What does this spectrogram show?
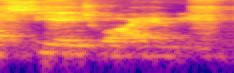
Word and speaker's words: chyme: or c h y usually you pronounce it as like a hard k sound but whatever and i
